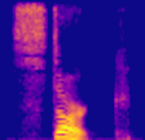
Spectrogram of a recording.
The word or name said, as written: stark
